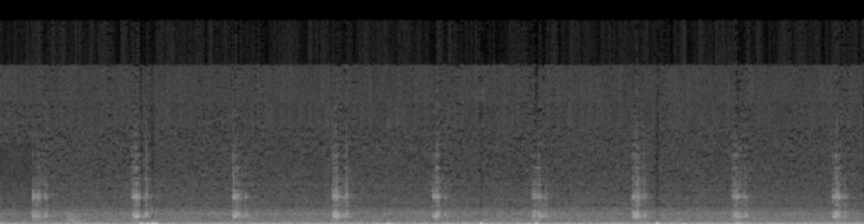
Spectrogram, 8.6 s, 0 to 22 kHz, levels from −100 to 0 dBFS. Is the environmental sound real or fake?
real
